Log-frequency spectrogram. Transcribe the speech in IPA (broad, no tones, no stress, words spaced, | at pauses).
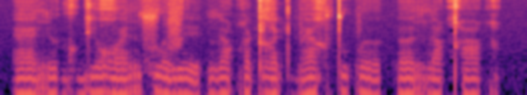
ærøɡʊ ɡi ʁʷærsʷɜve | løqʷiʈʁɜʈbæχ tʷəp ə | ɜrlɜ qʰɜq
